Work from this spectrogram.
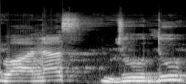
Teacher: ونسجد واو کے اوپر زبر ہے، واو لمبا نہ ہو. سین ساکن ہے، سین کے اوپر جزم آ گئی ہے تو یہاں پہ کلکلا نہ ہو. ونس آواز رک جائے.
